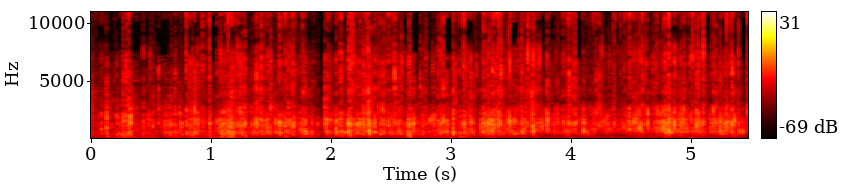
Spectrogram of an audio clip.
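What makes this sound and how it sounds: A medium, flexible plastic SweeTARTS candy pouch with candies inside is held in the hands while the fingertips crinkle, squeeze and shake it. The result is a steady, dense stream of crisp crinkling and crackling, centered in the mid range with bright, high edges and almost no low end.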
